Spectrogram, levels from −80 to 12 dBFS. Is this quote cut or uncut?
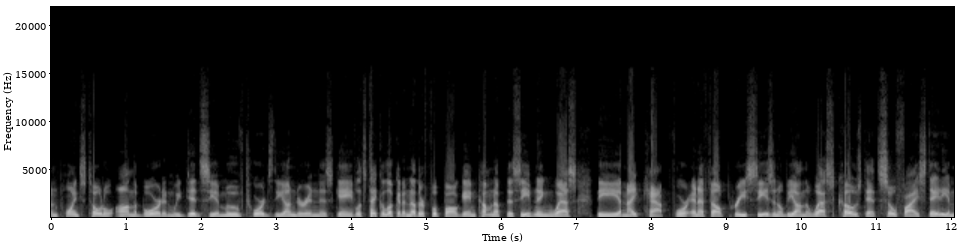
cut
